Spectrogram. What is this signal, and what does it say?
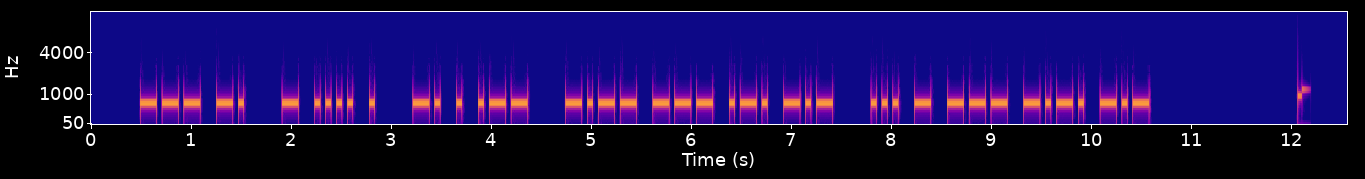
Morse code, heard as a keyed tone, about 22 wpm, 700 Hz. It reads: ON THE NEW YORK STOCK
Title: Sets of 5 Words Encore 22wpm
